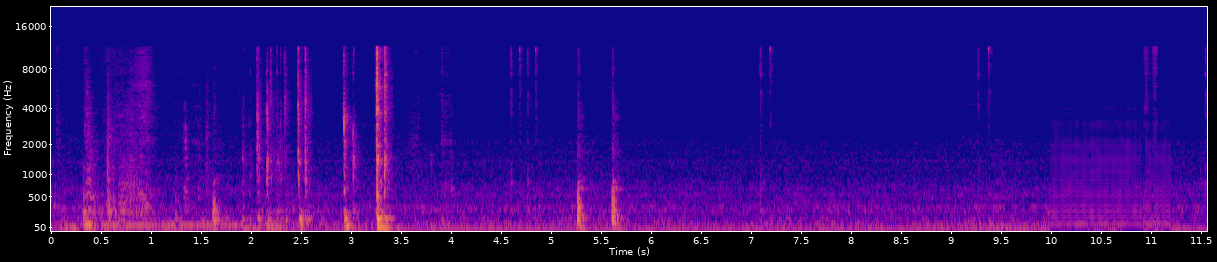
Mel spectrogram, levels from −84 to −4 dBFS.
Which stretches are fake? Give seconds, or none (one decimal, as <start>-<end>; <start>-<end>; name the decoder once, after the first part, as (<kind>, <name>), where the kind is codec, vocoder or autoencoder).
10.0-11.2 (vocoder, BigVGAN v2)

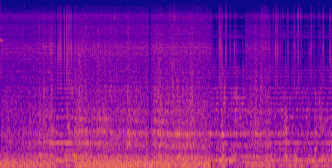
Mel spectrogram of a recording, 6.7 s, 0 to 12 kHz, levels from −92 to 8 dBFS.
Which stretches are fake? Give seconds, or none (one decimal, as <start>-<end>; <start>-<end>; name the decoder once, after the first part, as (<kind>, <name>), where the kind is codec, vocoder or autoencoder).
1.1-1.5 (vocoder, BigVGAN v2); 4.2-4.9; 5.4-6.7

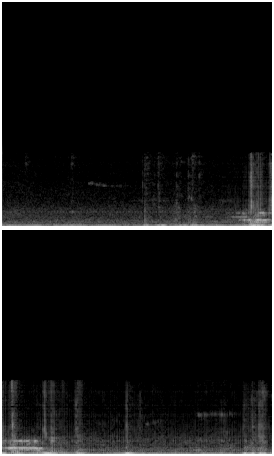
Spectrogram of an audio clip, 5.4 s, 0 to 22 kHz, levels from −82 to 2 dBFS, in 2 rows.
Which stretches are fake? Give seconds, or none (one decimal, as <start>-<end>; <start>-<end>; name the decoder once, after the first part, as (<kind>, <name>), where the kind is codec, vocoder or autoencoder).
2.2-5.4 (vocoder, BigVGAN v2)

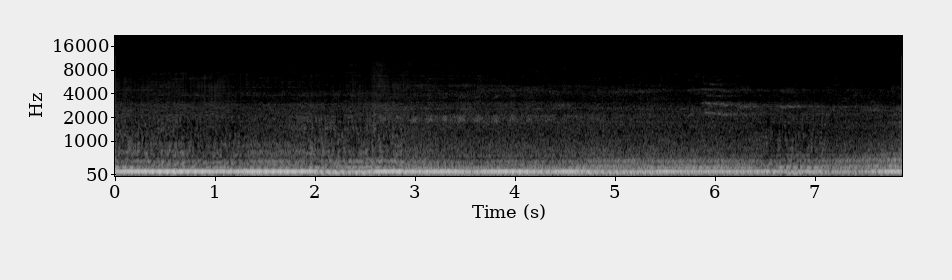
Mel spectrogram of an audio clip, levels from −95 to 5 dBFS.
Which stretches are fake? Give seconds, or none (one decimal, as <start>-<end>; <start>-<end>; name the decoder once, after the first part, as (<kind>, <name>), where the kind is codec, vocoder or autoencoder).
0.0-1.3 (vocoder, BigVGAN v2); 1.9-2.9; 6.5-7.1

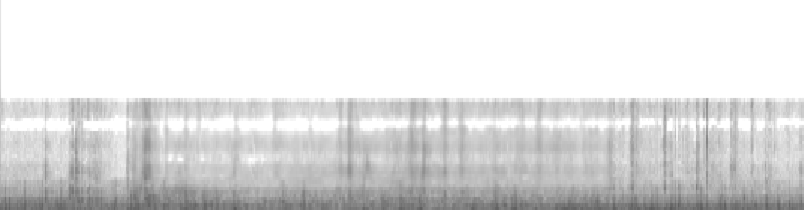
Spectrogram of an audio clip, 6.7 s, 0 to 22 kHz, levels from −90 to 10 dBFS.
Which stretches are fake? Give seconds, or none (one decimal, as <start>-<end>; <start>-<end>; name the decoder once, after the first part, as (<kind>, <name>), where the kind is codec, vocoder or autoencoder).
1.1-5.1 (vocoder, BigVGAN v2)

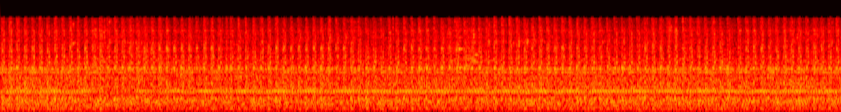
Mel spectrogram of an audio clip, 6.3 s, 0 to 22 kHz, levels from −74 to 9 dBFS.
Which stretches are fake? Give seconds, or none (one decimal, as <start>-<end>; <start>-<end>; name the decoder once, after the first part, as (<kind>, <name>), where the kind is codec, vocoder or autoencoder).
none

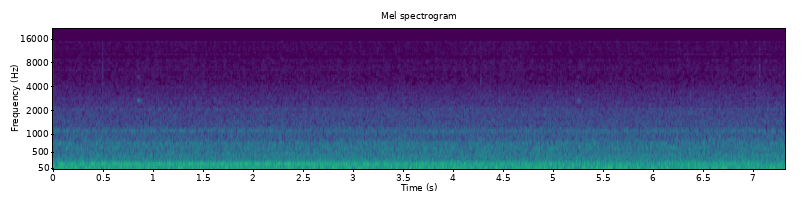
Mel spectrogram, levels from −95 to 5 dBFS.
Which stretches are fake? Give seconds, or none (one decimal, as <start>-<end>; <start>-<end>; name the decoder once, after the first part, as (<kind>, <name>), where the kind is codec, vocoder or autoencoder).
none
